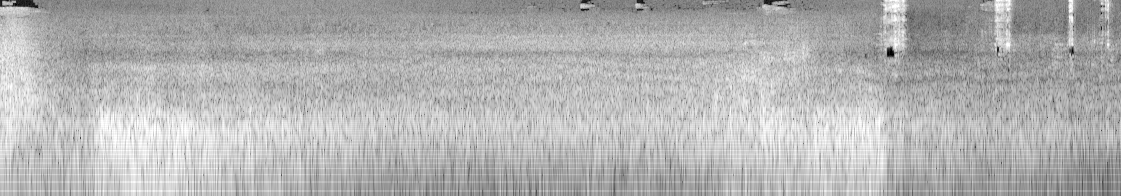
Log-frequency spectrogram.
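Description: Wind blows roughly across the microphone.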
